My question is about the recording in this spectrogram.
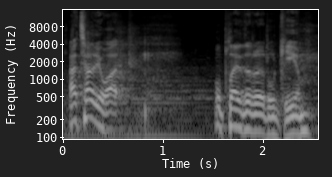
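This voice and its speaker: A man in his twenties chats casually with viewers on a live stream, rambling, joking at his own expense, and laughing often. His medium-pitched voice is animated and a little fast, with faint music behind him.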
